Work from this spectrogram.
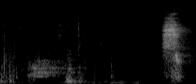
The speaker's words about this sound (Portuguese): porra, pera aí que meu cachorro tá, resolveu ficar de latação justo agora, deixa eu dar uma um xixi nele, pera aí.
